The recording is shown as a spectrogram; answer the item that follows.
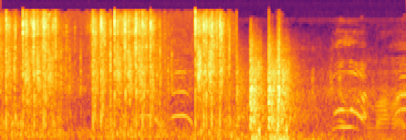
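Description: Rapid bursts of small-arms gunfire, the loudest burst a little before three seconds in, followed by men's voices calling out near the end.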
